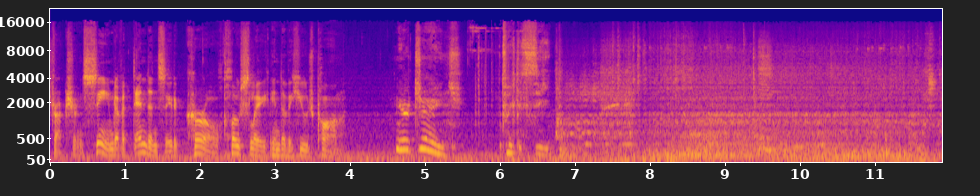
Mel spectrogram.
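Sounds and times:
speech: 0.0 - 4.0, 4.6 - 7.6
bus engine idling: 6.0 - 11.8.

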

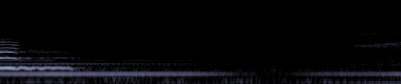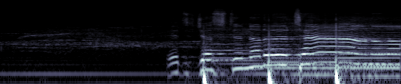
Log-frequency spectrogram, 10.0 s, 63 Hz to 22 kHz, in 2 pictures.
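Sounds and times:
large live concert crowd cheering: 4.1 - 9.3
scattered whoops and shouts from a live audience: 4.3 - 8.3
speech: 7.1 - 9.9.

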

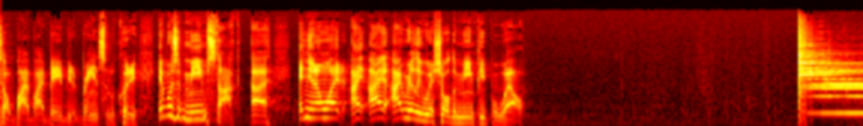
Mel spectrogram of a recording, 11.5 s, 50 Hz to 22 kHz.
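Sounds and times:
speech: 0.0 - 7.0
single loud metallic bell strike tolling: 10.6 - 11.4.

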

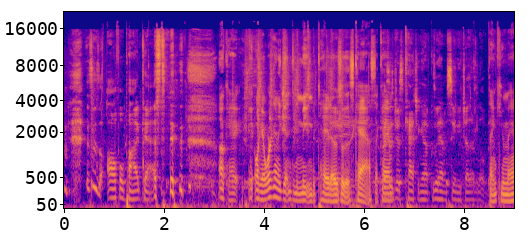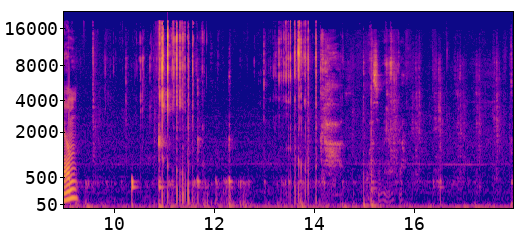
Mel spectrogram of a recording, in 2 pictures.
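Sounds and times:
speech: 0.0 - 9.4
person crunching on crunchy Chex Mix snack: 10.5 - 11.9, 13.1 - 14.2, 15.4 - 15.7.

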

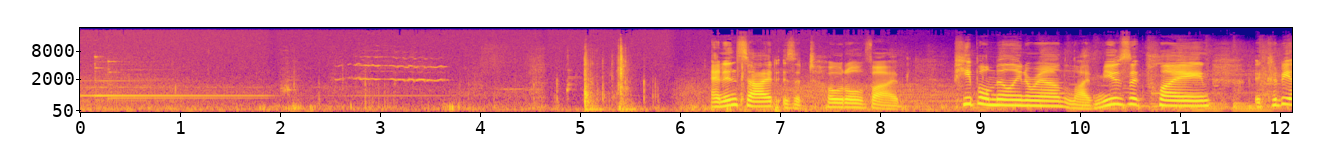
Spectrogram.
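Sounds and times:
storefront door creaking open with squealing hinges: 2.0 - 8.7
speech: 6.3 - 12.1.

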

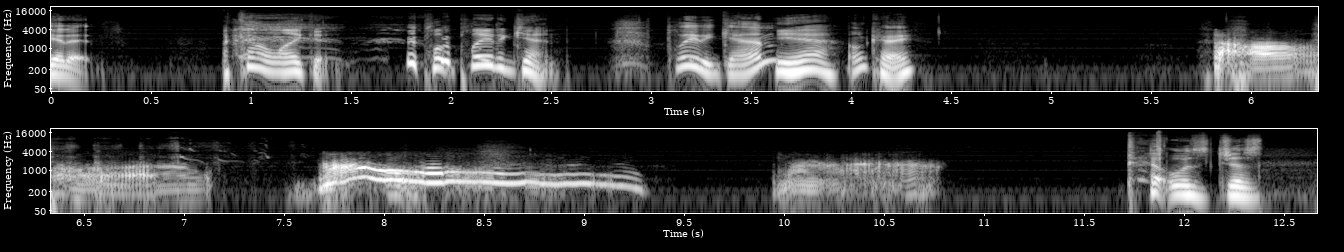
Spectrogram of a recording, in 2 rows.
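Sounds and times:
speech: 0.0 - 4.4, 5.8 - 9.4, 10.0 - 10.8, 11.8 - 12.5
cat yowling caught in a car engine's serpentine or accessory belt: 5.9 - 9.3.

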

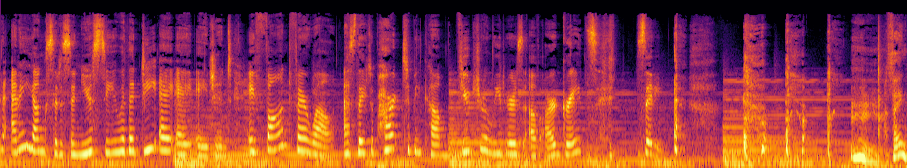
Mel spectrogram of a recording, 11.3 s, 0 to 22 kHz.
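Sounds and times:
speech: 0.0 - 9.6, 10.8 - 11.3
harsh raspy coughing from an unrecovered cough: 8.4 - 11.3.

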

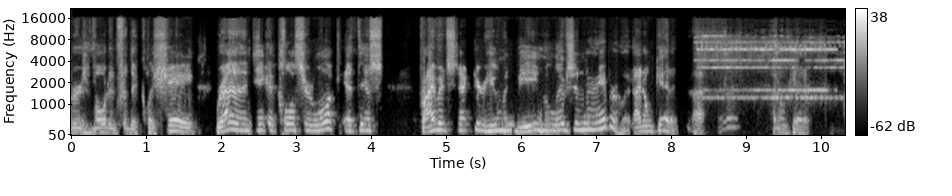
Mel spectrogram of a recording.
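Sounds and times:
speech: 0.0 - 9.9
telephone ringing with a high electronic tone: 8.3 - 10.3.

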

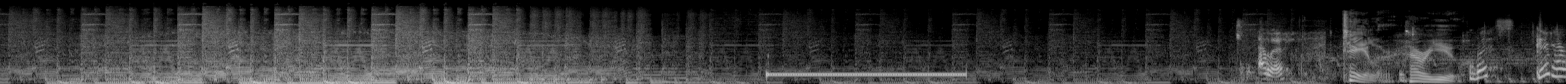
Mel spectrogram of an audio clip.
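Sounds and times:
upbeat music: 0.0 - 13.6
steady electronic phone ringing tone: 7.6 - 9.7
speech: 13.5 - 15.6.

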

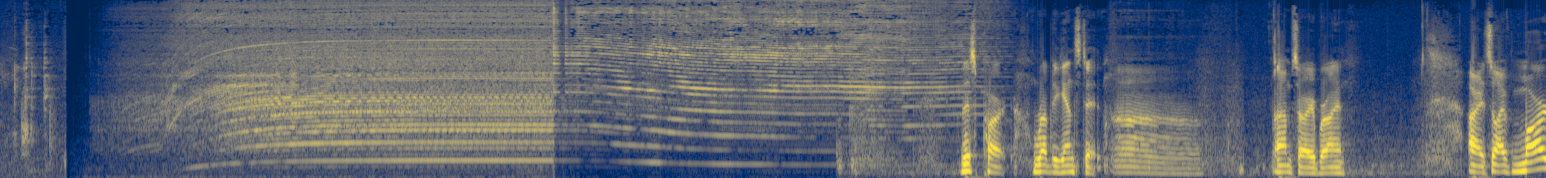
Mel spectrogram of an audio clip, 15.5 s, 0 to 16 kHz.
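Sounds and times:
Dremel rotary tool cutting into plastic Nintendo console: 0.9 - 10.1
speech: 9.6 - 13.6, 14.2 - 15.4.

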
